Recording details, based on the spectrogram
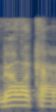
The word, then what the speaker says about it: Malachi: There's a little bit in Malachi, but Malachi was actually the last, or Malachi as the Hebrews would pronounce it, is the last book in the Old Testament that before the 400-year separation.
